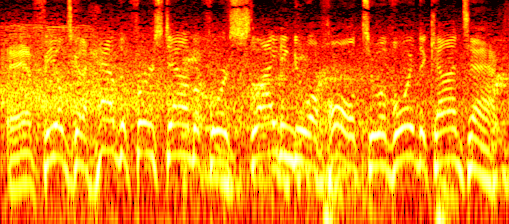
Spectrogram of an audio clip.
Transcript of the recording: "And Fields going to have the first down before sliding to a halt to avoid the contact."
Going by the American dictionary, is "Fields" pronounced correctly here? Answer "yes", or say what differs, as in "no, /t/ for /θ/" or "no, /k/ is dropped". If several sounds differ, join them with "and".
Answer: yes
